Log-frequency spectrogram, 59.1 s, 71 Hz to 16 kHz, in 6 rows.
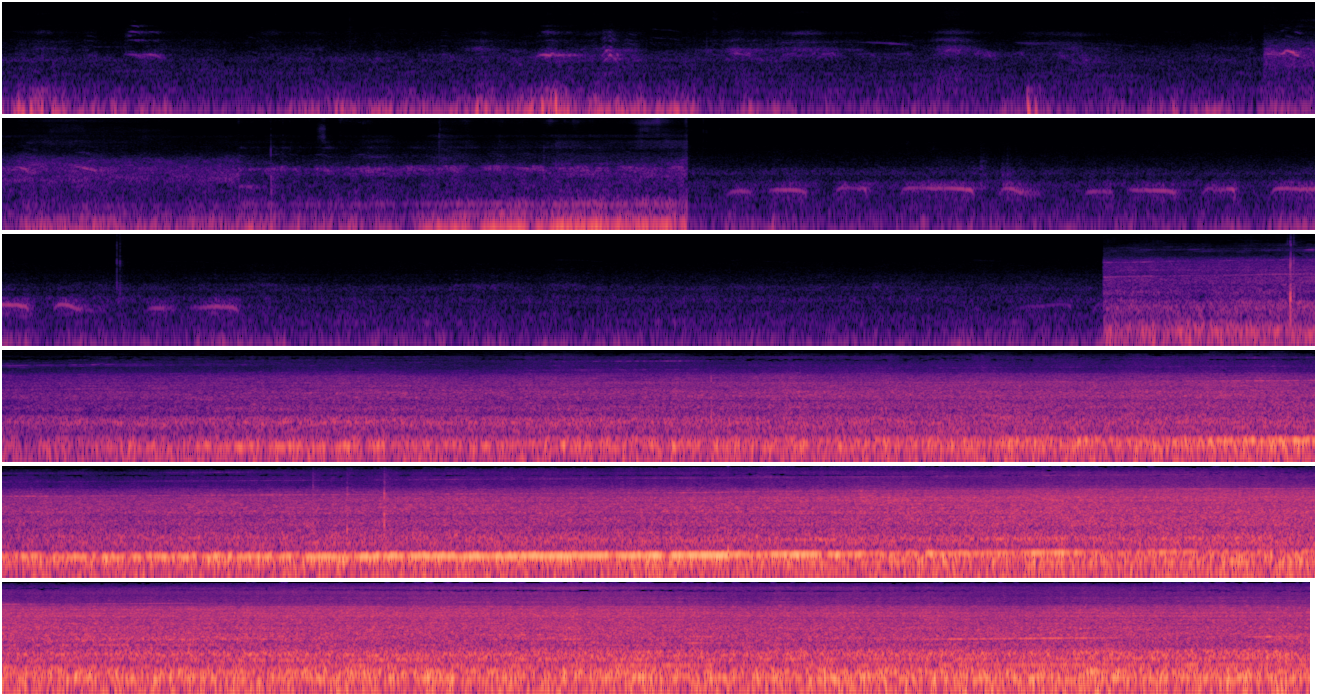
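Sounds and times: helicopter turbine whine: 28.0s - 59.0s.

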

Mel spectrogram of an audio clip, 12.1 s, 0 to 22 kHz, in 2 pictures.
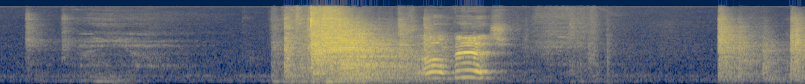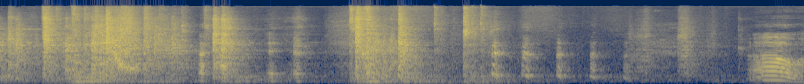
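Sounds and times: metal clattering and scraping: 2.1s - 3.3s, 5.4s - 9.9s.

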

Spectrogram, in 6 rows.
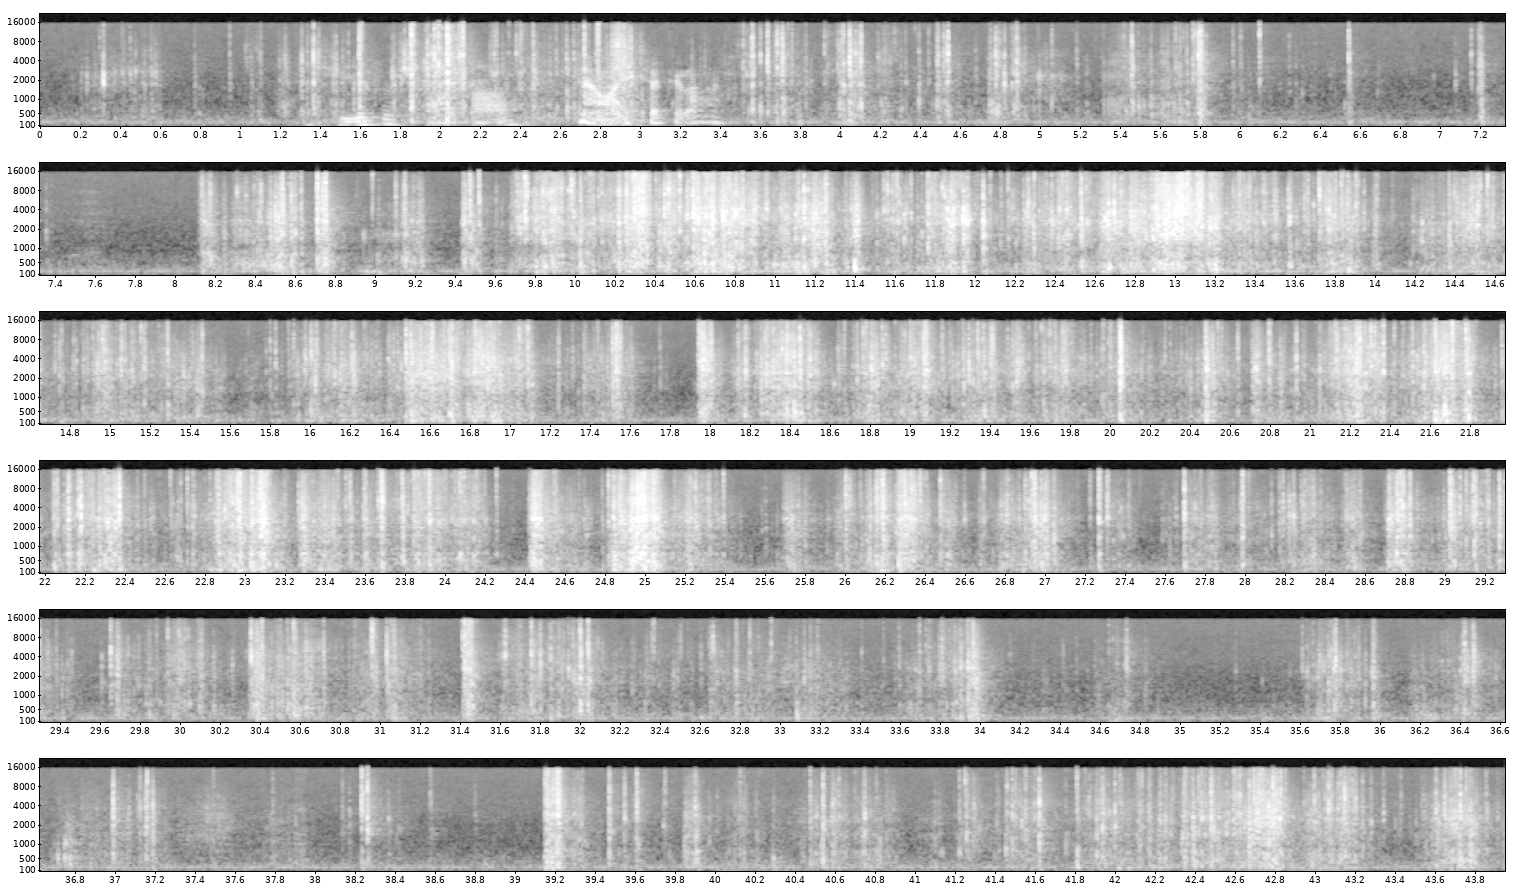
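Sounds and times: plastic bag crinkling: 0.2s - 7.4s, 8.1s - 34.9s, 35.6s - 43.9s.

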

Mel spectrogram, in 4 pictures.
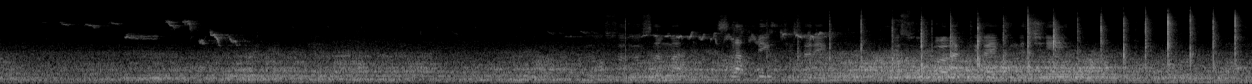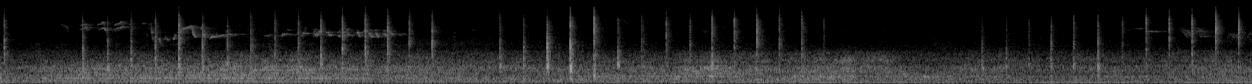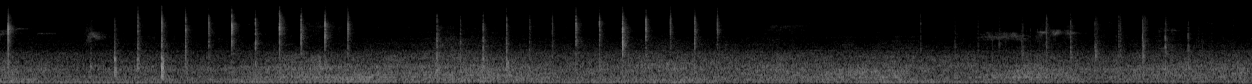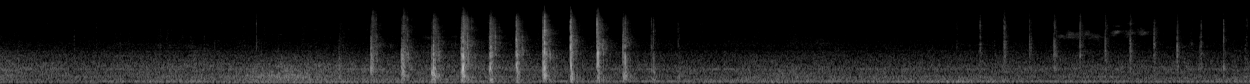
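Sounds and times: hands slapping the body: 8.0s - 12.7s, 13.3s - 20.8s, 22.3s - 25.3s, 26.1s - 28.6s, 29.4s - 32.3s, 34.6s - 37.2s, 41.3s - 44.3s, 47.1s - 50.0s.

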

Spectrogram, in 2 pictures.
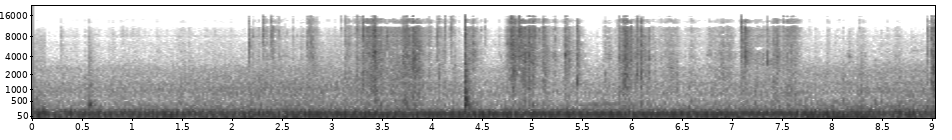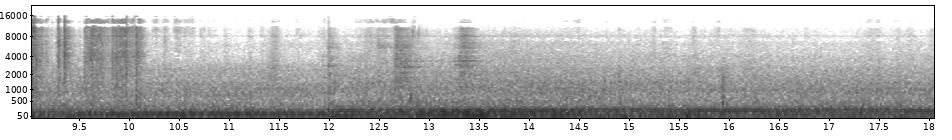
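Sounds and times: low hum: 0.0s - 18.0s
parchment paper crinkling: 2.1s - 10.4s.

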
